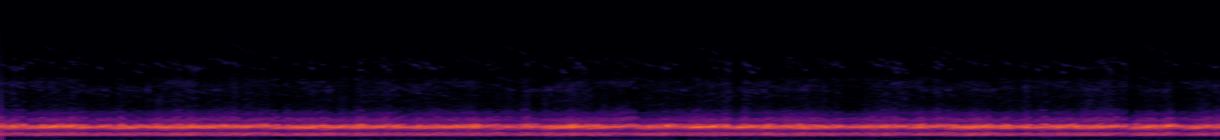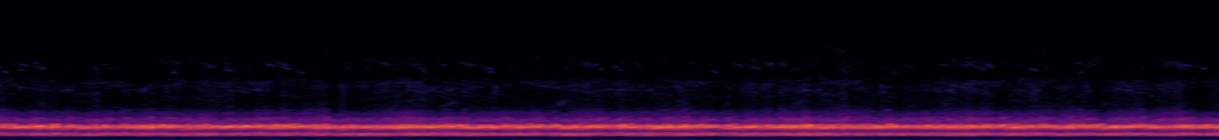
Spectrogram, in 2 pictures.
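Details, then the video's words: Frogs sing together in a thick, constant chorus, a shimmering trill layered over a lower buzzing band that holds even and unbroken throughout. "One hour of singing frogs."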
